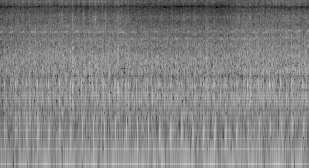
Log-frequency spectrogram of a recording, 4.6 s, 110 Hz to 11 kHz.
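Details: 2013 Mercury 250 Pro XS Optimax outboard on the flusher after a Chris Carson carbon fiber reed valve upgrade: even, fast chugging idle with a steady low hum and light ticking over a hissy flush; a normal smooth idle.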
